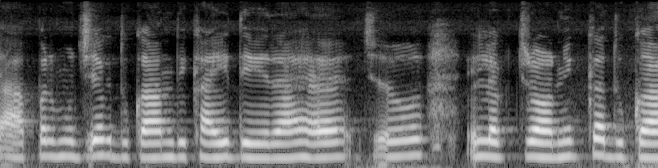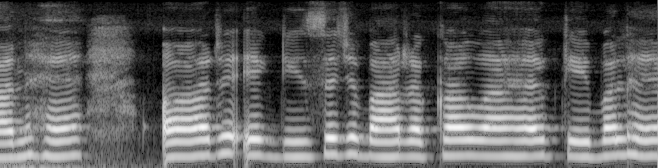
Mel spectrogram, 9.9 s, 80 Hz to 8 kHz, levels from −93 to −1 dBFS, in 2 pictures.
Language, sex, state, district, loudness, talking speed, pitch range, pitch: Hindi, female, Bihar, West Champaran, -16 LUFS, 145 wpm, 215-235 Hz, 225 Hz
